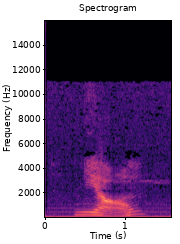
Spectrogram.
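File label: "niang", Mandarin Chinese third tone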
